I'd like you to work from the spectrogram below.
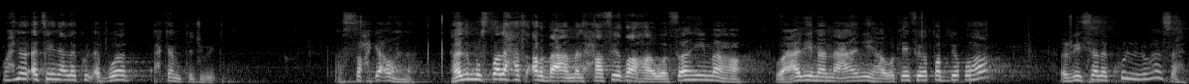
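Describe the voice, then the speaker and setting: A man with an Algerian Arabic accent leads a tajweed class, and his voice sits fairly high for a man. He keeps questioning his students, then spells out the rules himself. The sound carries a long reverb from a mosque hall. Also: big pitch swings, quick pace. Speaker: Quran recitation teacher.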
